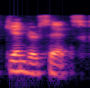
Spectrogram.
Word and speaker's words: gender sex: new compound phrase that I pronounce gender sex with an emphasis on the first part of the word, but I consider it one word.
